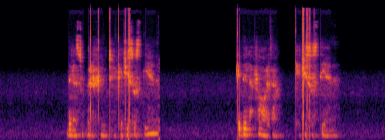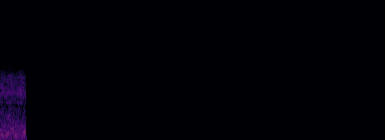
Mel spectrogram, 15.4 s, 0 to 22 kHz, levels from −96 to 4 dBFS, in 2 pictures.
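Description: Integer overflow hits the audio from 1.81 to 2.59 s and from 5.92 to 6.28 s, driven about 7 dB past full scale, and briefly from 4.75 to 4.78 s at about 3 dB over. Peaks that should have been limited wrap to the opposite sign, giving violent cracks far harsher than clipping. Damaged data in a compressed stream causes short disruptions from 3.15 to 3.19 s and from 5.37 to 5.41 s, where corrupted bytes make the decoder misread frames and lose sync until it finds the next valid header.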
